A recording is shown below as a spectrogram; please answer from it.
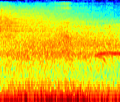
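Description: Cinematic rumble sound effect accompanying an animated logo: a deep, loud, steady rumble with a hiss over it.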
